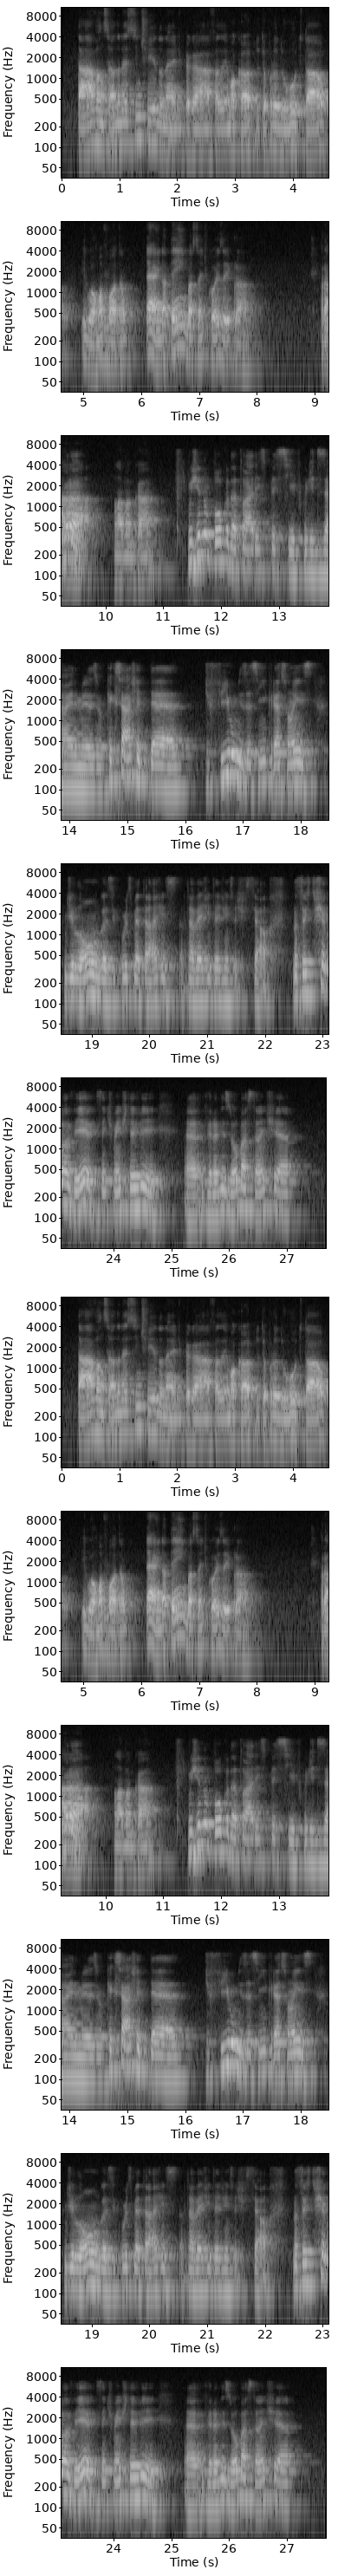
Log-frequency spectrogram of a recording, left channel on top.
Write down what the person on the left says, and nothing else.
sim.
Agora,
Fugindo um pouco da tua área em específico de design mesmo, o que que você acha de, é, de filmes, assim, criações de longas e curtas-metragens através de inteligência artificial? Não sei se tu chegou a ver, recentemente teve, eh, viralizou bastante, eh,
